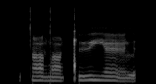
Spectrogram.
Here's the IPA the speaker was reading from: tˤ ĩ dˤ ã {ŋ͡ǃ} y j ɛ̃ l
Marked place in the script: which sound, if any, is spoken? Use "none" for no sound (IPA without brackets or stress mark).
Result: ǃ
